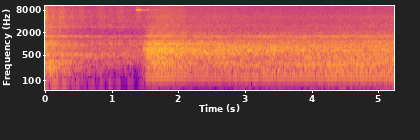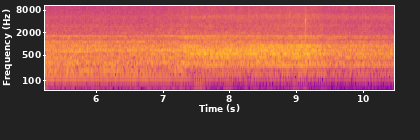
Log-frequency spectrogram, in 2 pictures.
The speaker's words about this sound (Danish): Jamen, nu står vi øh, ved min øh, malkværn, som, øh, som bruges til at, at knuse malten.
